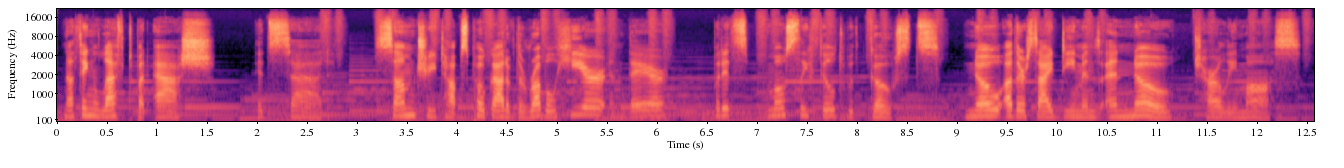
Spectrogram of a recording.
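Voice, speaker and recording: A woman playing a brooding detective who narrates a supernatural case in a measured, deliberate way, as in a scripted audio drama. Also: mid-range voice, natural voice. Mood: wry, subdued. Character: brooding female detective recounting a supernatural missing-person case. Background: music.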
